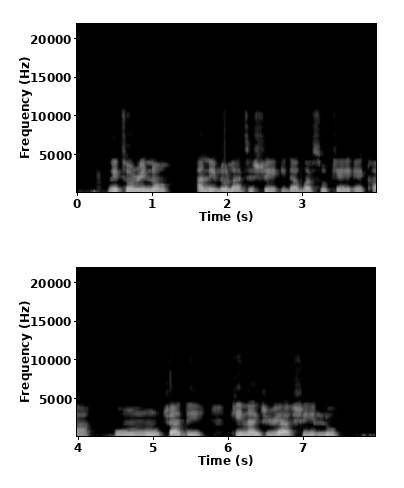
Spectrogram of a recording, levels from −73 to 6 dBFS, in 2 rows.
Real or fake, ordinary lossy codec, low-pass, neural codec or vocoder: fake; none; 10.8 kHz; vocoder, 24 kHz, 100 mel bands, Vocos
